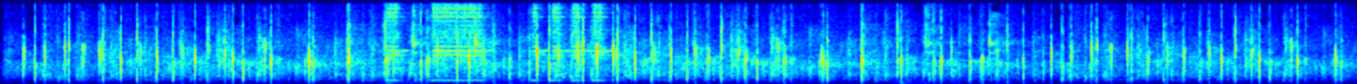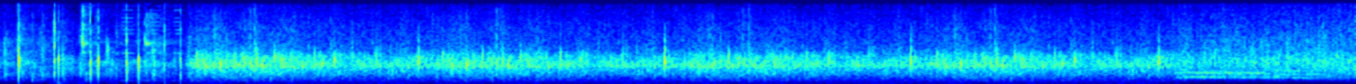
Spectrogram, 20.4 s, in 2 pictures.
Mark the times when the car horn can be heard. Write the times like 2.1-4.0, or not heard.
2.9-4.7, 11.1-11.7.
